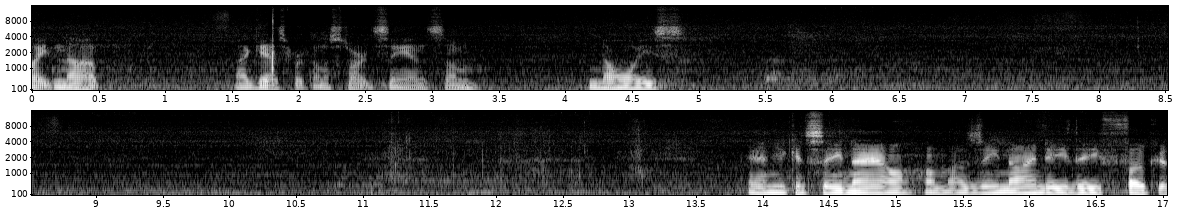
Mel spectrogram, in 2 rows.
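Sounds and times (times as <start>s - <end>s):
man speaking: 0.0s - 0.6s, 1.5s - 3.4s, 4.2s - 5.0s, 13.9s - 17.0s
outdoor background hiss: 0.0s - 17.0s.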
